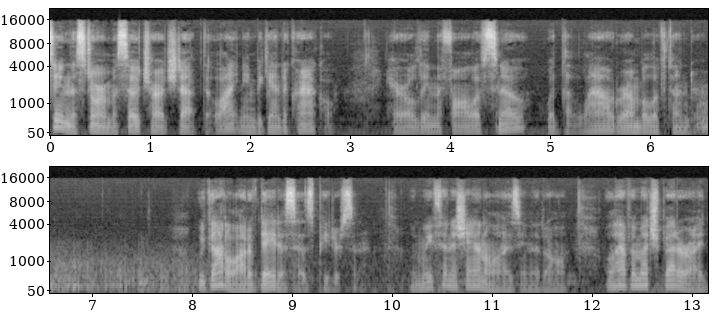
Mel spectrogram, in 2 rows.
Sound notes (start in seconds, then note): 6.4 thunder rumbles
